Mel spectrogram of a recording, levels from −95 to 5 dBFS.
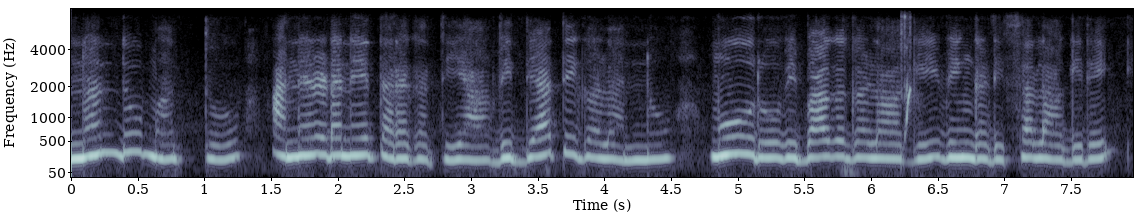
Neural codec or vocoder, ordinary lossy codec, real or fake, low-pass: none; Opus, 16 kbps; real; 7.2 kHz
